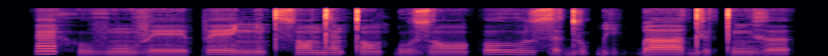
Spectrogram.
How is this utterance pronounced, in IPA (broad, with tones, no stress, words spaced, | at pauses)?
ɛ̃˦hu˨ vũ˨ veː˨ peː˦˨ɲĩ˨tsɔ̃˦dɛ̃˦ tɔ̃˨k͡pu˨ zɔ̃˧ | o˦ɣu˧lsə˨du˦ ɓi˨ ɡ͡baː˧dɨ˨ tĩ˨ɣə˦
